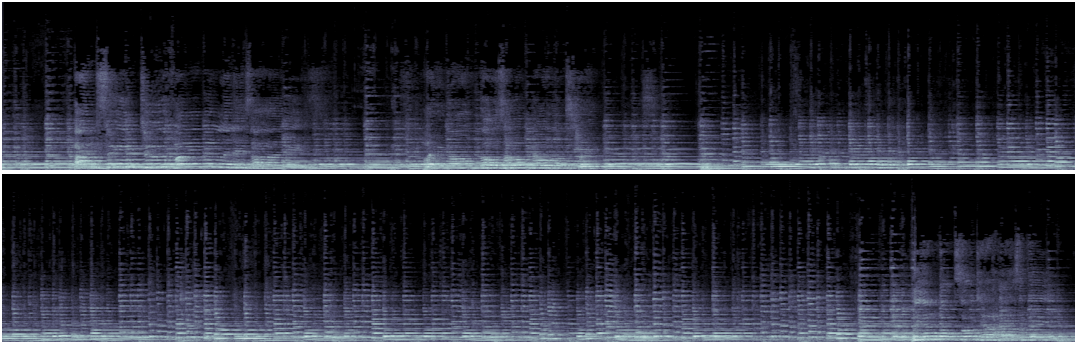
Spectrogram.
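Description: Mandolin playing an instrumental passage of a folk song, a steady run of plucked notes.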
